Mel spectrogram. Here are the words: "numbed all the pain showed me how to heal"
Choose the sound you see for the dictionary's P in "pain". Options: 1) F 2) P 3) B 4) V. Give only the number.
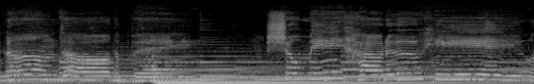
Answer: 3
